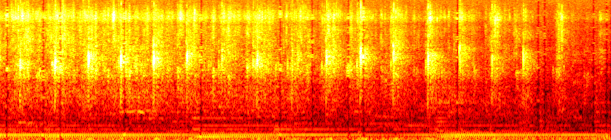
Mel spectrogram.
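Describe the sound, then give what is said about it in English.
An audience clapping their hands to the Lord in thanks for the cross, a dense crackling wash of many hands with a loose, steady rhythmic pulse running through it, moderately loud with a low hum underneath and no voices. “Clap your hands to the Lord and thank Him for the cross.”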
